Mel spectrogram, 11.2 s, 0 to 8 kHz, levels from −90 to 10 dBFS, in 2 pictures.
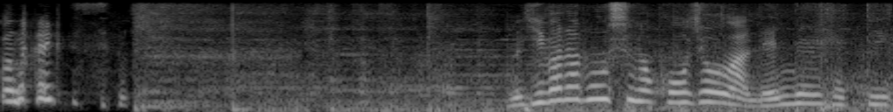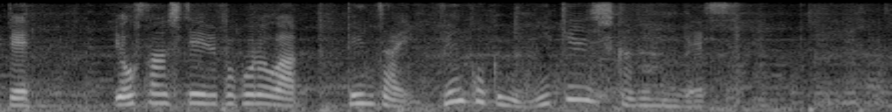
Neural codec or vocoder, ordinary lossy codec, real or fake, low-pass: codec, 16 kHz in and 24 kHz out, 1.1 kbps, FireRedTTS-2 codec; none; fake; 7.2 kHz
